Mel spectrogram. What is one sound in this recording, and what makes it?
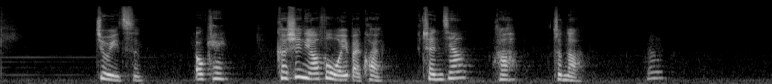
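A young woman speaks calmly and warmly up close.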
